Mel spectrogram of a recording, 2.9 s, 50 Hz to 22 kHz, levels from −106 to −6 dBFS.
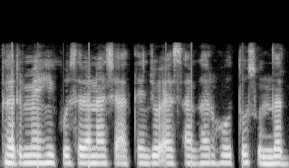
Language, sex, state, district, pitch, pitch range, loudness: Hindi, female, Bihar, Jahanabad, 175 Hz, 170-180 Hz, -18 LUFS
